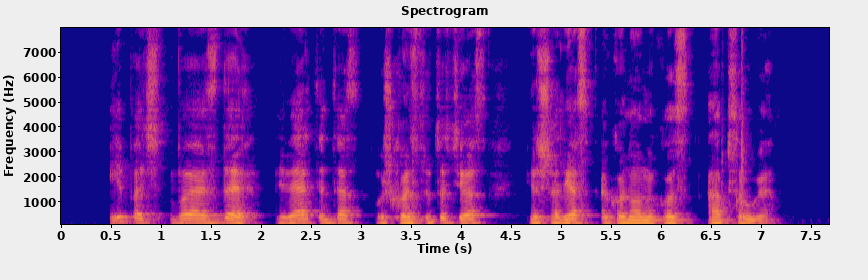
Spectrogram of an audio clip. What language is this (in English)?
Lithuanian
